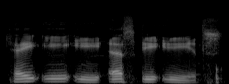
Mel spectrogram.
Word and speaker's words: Kazee: I assume that's K-U-H, like K, or is it KZ? Kim, I need you to reply back from Bristol, Tennessee. I need a little more pronunciation guide on that. KZ or Kuzzy? Keesee. It's basically Smith.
